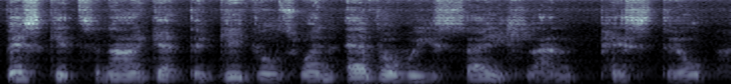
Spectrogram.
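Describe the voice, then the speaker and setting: A man reading a children's storybook aloud in an expressive, animated way. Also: lowish voice, moderate pace, breathy edge. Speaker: audiobook narrator.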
